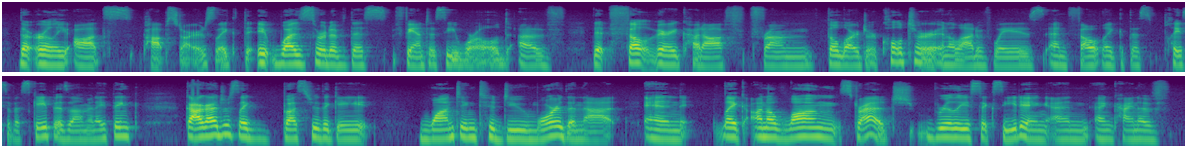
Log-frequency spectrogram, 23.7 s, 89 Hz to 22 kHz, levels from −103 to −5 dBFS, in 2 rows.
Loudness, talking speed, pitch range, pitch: -26 LUFS, 160 wpm, 155-190 Hz, 165 Hz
